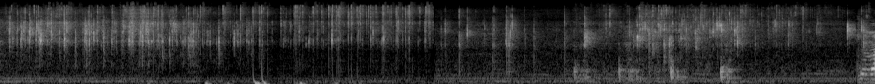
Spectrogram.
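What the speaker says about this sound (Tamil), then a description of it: "எண்ணெய் காஞ்சிருச்சு, கடுகு போட்டு" Mustard seeds crackling in hot oil in a kadai: a continuous rushing sizzle dotted with small pops and crackles, at fairly low level and heard close throughout.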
